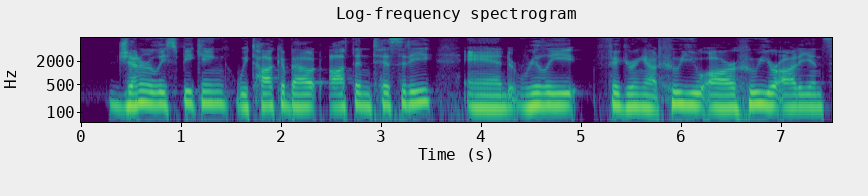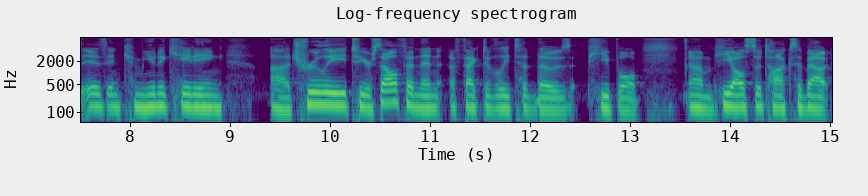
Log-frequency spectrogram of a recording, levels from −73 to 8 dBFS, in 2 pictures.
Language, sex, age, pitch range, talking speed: English, male, 20-39, 125-145 Hz, 135 wpm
